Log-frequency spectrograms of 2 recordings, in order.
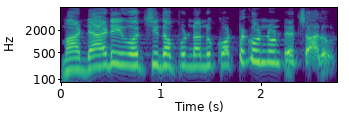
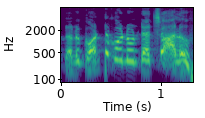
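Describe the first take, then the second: First: Said in the usual way. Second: Put-on higher, fast, anxious child's plea; imitating a scared child. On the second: Scared son hoping dad won't beat him, pleading fast. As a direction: hurry it out like a frightened boy. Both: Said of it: "వాడికున్న భయం ఏమిటయ్యా అంటే".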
